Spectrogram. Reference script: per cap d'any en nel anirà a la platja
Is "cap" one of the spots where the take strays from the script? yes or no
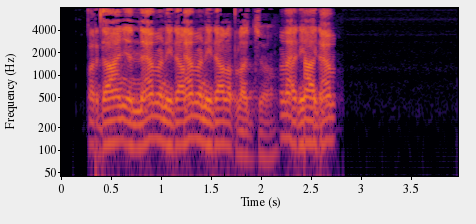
yes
